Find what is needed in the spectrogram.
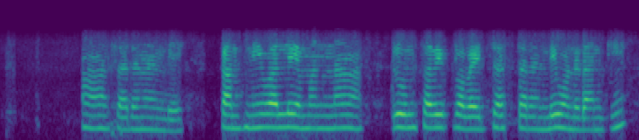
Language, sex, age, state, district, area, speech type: Telugu, female, 30-45, Andhra Pradesh, West Godavari, rural, conversation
